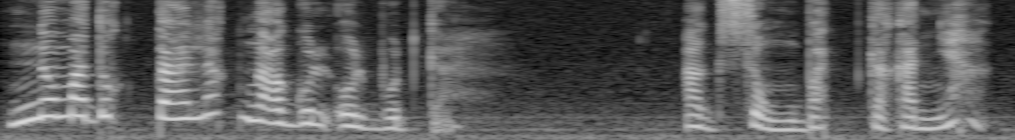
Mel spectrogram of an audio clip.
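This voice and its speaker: A slow-talking, jealous madam of the mansion acted by a woman with an Ilocano accent. Her haughty questions swing dramatically up and down, as in a comic radio play, in a dry, close recording. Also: on the high side, sing-song, a bit bright, dry recording, heavily acted. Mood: jealous, scornful. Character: suspicious jealous wealthy madam of a mansion, interrogating maids. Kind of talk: village comedy radio drama.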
